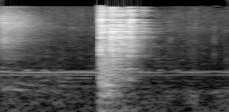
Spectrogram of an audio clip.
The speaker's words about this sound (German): kramt er schon in seinen Unterlagen äh, nach einem passenden Vertrag, um dich auszubilden und knallt ihn mit einer, mit einer Wucht auf einen Holztisch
